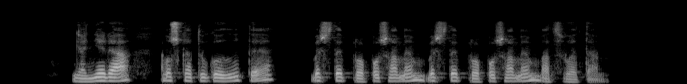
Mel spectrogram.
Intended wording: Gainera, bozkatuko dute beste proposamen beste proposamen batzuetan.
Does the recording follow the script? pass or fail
pass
